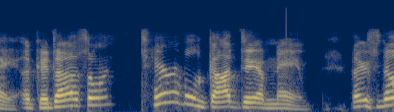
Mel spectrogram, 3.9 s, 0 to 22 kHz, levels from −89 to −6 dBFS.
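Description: From 0.64 s to 1.82 s, just after "a good", there is an AMR rate drop. The codec switches to a much lower bitrate for about 1.2 seconds and spends the freed bits on error protection for a weak radio link. The bandwidth stays the same and nothing cuts out, but the speech turns rough, raspy and synthetic. That texture fits a fall from the 12.65 kbit/s AMR-WB mode, which sounds clear elsewhere in the clip, to the 6.6 kbit/s mode, before the rate recovers.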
